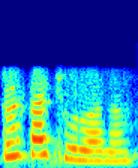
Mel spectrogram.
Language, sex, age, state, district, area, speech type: Kashmiri, female, 30-45, Jammu and Kashmir, Ganderbal, rural, conversation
